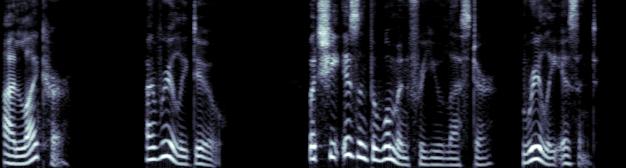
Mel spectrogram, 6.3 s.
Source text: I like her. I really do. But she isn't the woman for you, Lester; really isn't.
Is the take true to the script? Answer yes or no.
yes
